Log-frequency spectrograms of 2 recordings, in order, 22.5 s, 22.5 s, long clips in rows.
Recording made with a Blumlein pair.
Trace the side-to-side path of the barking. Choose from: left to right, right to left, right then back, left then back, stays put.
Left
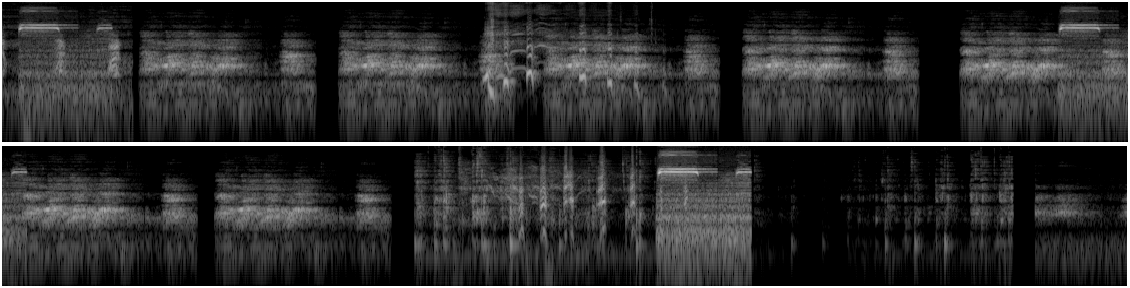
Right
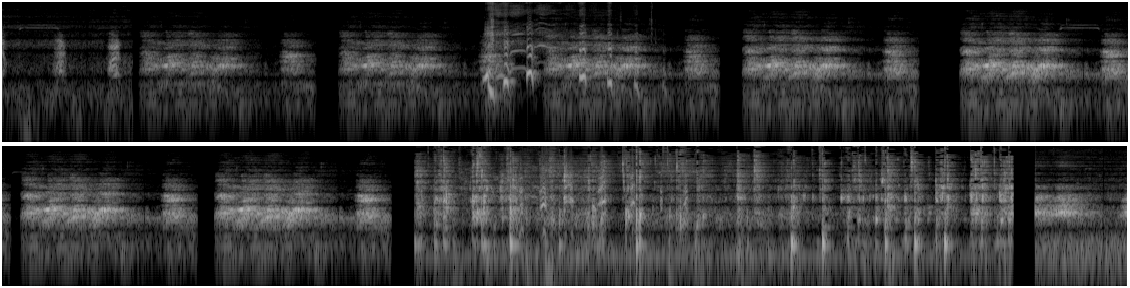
left to right.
